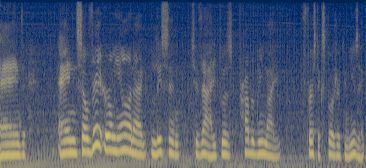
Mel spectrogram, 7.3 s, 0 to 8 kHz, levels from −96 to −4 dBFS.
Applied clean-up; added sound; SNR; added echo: none; Engine; 17 dB; none.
